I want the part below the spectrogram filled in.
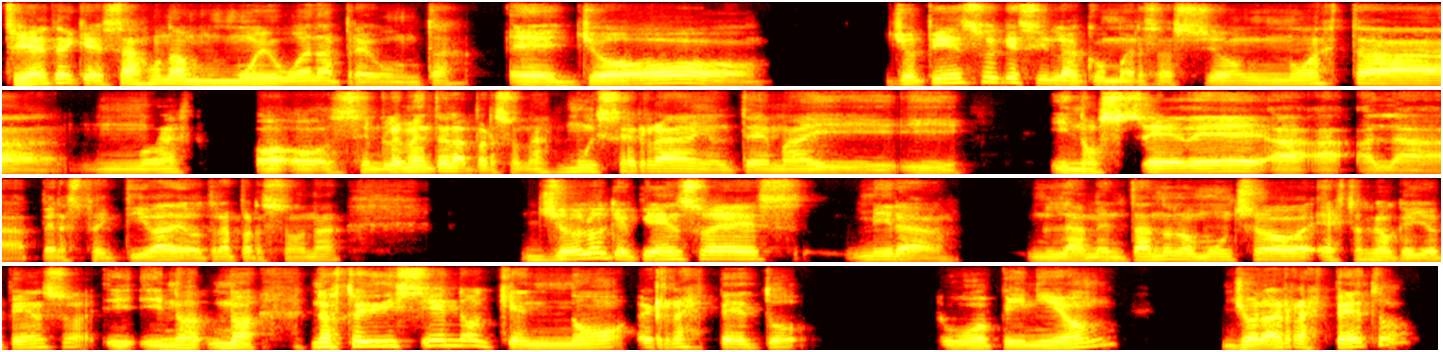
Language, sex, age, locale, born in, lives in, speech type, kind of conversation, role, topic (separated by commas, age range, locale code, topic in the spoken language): Spanish, male, 20-24, es-VE, Venezuela, United States, conversation, unstructured, none, ¿Cómo manejas una discusión cuando estás muy enojado?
